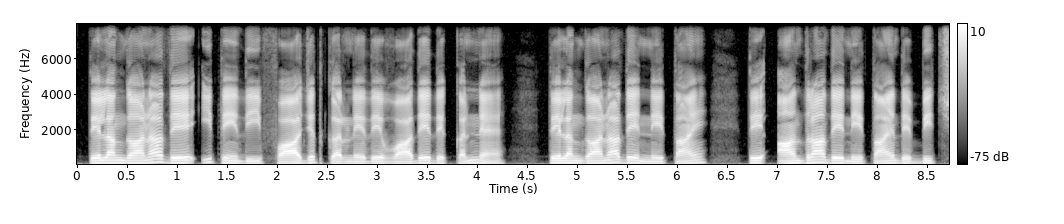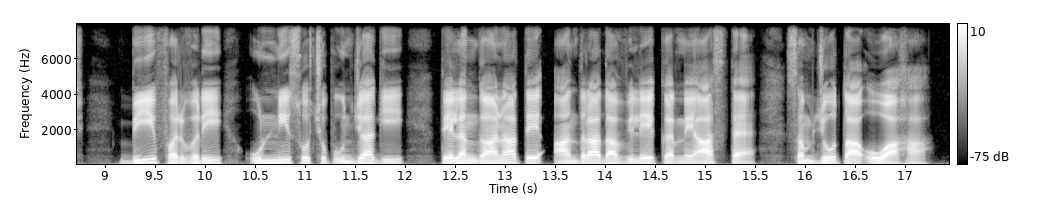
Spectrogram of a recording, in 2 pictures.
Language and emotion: Dogri, neutral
